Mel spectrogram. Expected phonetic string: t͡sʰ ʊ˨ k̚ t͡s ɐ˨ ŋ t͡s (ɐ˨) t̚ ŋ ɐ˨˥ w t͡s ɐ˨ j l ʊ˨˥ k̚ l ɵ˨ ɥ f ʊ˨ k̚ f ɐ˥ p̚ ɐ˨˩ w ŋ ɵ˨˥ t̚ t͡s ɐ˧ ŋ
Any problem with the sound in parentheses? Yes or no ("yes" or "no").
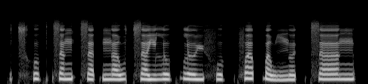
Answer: no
